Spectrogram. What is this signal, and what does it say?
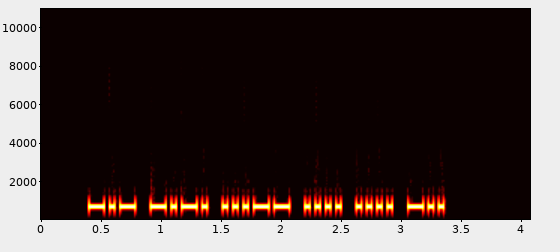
Morse code, heard as a keyed tone, about 28 wpm, 700 Hz. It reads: KC3HHD
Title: USA Call Signs - 6 Characters - 6x Character Spacing - 28wpm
